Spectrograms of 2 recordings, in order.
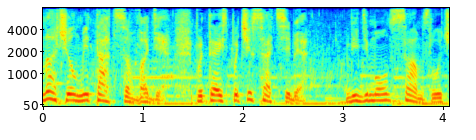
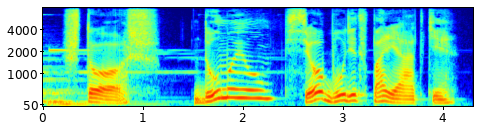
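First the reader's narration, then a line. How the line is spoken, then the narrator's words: Drawling father. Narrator (Russian): протянул отец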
